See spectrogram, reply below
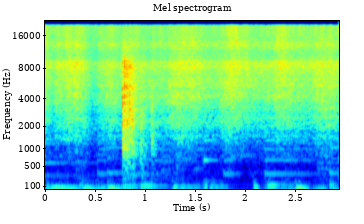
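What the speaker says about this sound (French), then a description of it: "je finis d'émietter grossièrement mon saumon comme ça" Cooked salmon is broken up with a utensil in a hot pan, with the heat just switched off: a soft steady sizzle runs throughout, crossed by one sharp scrape of a spatula and a few lighter stirring sounds.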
